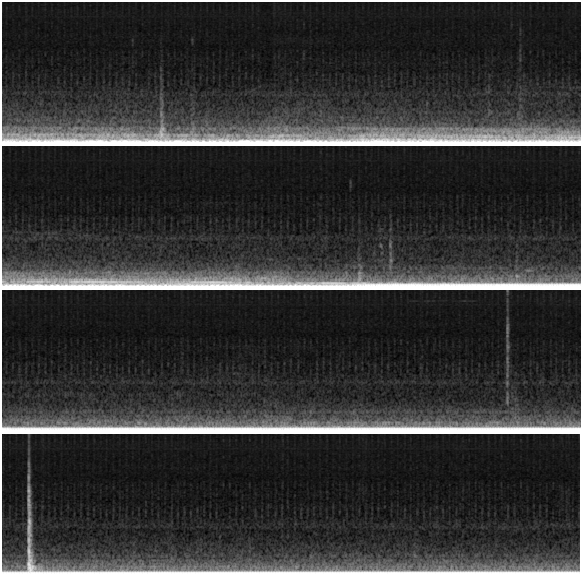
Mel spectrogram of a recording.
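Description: Truck engine heard from inside the cab, its note falling through the first ten seconds or so as the truck slows, then settling into a steady low drone. Two sharp clicks come about three-quarters of the way through.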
